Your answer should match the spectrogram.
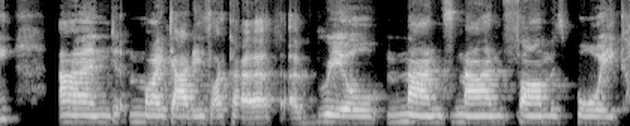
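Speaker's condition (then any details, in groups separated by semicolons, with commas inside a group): No condition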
